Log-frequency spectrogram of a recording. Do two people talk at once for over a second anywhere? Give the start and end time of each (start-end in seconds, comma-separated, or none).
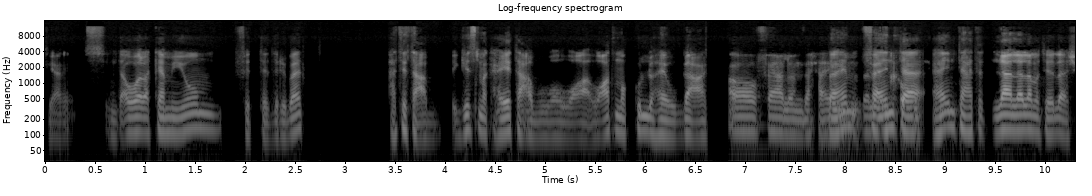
7.8-9.0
